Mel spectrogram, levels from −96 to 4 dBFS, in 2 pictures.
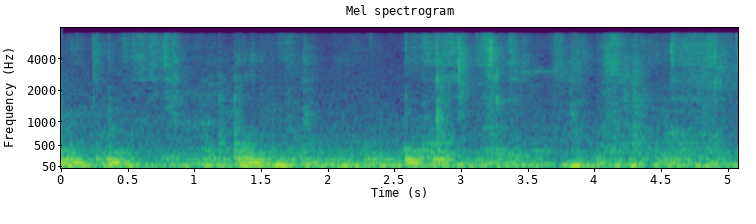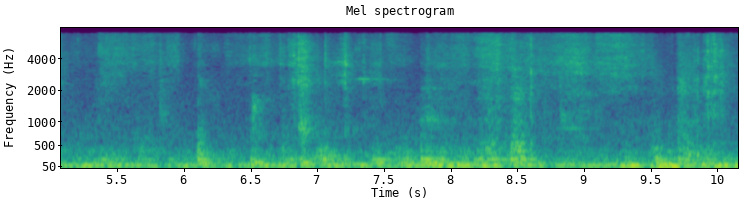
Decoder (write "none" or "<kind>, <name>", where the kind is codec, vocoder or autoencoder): none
